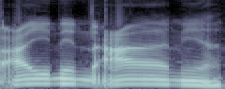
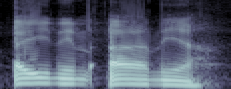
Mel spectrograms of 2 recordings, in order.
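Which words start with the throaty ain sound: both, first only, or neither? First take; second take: both; neither. First: Both words begin with the throaty ain sound. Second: Both words begin with a plain glottal stop. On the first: "dia sama-sama ain" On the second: "hamzah hamzah juga salah"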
